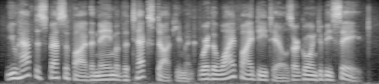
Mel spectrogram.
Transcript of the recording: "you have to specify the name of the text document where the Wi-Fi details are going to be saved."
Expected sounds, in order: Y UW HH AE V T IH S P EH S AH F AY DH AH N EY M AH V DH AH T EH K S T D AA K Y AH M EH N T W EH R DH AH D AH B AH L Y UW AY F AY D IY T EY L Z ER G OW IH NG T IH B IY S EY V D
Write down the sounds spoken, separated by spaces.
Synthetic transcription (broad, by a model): Y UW HH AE F T IH S P EH S AH F AY DH AH N EY M AH V DH AH T EH K S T D AA K Y AH M EH N T W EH R DH AH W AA AH F AY D IY T EY L Z ER G OW IH NG T IH B IY S EY V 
